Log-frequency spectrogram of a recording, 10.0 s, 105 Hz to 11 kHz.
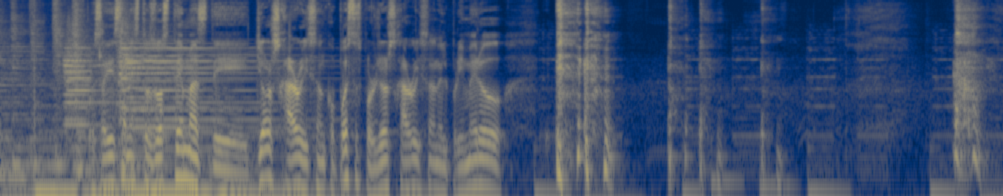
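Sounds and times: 
speech: 0:00.9 - 0:07.3
person having a short coughing fit: 0:05.6 - 0:07.9, 0:09.5 - 0:10.0.

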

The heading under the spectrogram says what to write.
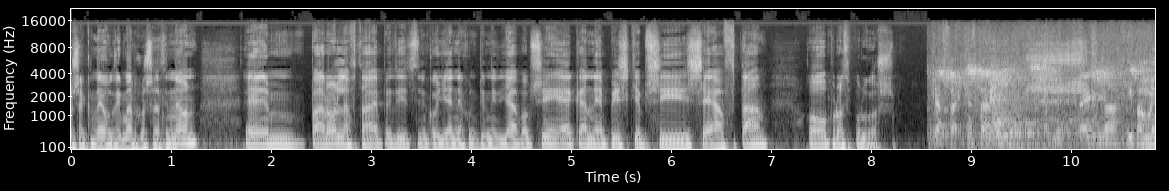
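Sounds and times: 
speech: 0:00.0 - 0:10.8
sheep bleating on a dairy sheep farm: 0:09.2 - 0:10.8.

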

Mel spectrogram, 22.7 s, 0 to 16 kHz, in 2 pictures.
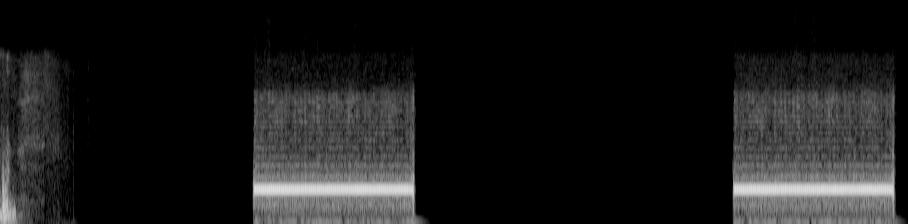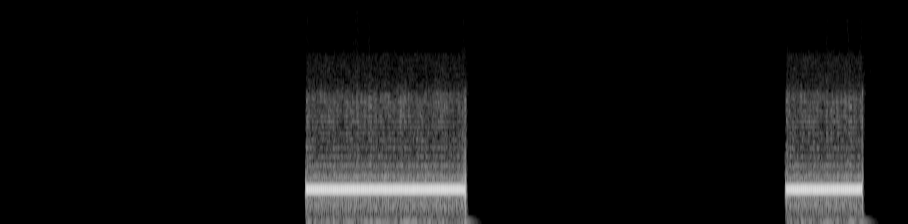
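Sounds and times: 
ringback tone on a returned telephone call: 0:03.2 - 0:05.2, 0:09.2 - 0:11.2, 0:15.2 - 0:17.2, 0:21.2 - 0:22.2.

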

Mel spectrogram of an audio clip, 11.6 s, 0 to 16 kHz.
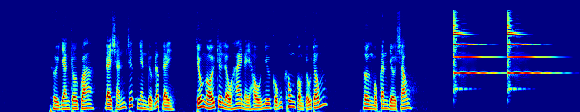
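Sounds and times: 
speech: 0:01.0 - 0:06.6, 0:07.2 - 0:08.4
loud ringing bell strikes in an auction hall: 0:09.1 - 0:11.5.

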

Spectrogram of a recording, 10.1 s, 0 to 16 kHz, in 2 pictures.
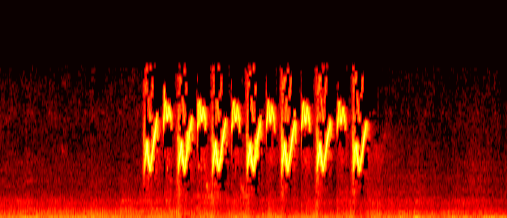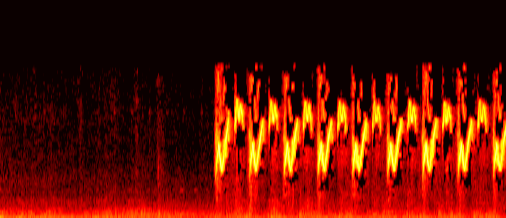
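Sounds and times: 
cinereous tit singing high clipped two-note whistles: 0:01.4 - 0:03.7, 0:07.2 - 0:10.1.

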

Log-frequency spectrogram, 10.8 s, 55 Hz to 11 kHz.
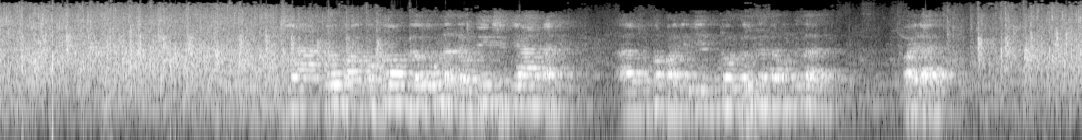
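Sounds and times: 
audience applause at a Buddhist dharma assembly in San Jose: 0:00.0 - 0:04.0, 0:09.5 - 0:10.8
speech: 0:02.9 - 0:08.4, 0:09.0 - 0:09.7.

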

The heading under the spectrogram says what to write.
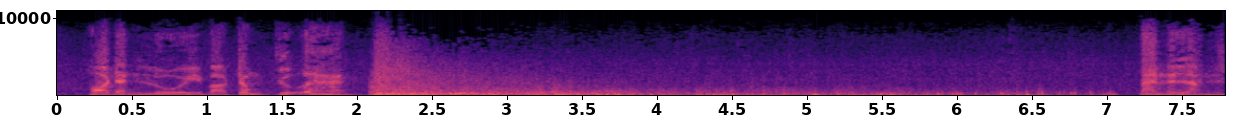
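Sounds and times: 
heavy rain: 0:00.0 - 0:07.7
speech: 0:00.2 - 0:02.8, 0:07.4 - 0:07.7
rumbling thunder: 0:02.1 - 0:07.2.

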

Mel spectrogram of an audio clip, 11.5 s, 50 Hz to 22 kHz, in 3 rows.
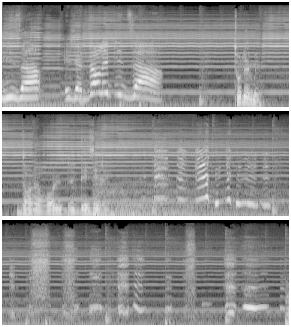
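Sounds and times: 
child imitating crying with wails and sobs: 0:00.0 - 0:02.2, 0:05.8 - 0:11.4
speech: 0:00.5 - 0:05.4.

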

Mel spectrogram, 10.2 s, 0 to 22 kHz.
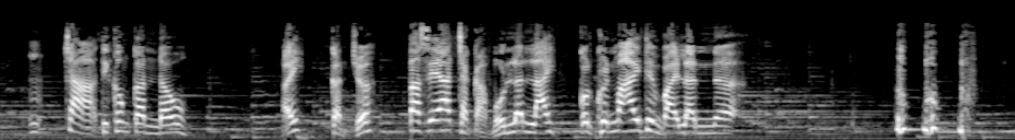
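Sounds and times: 
speech: 0:00.3 - 0:02.0, 0:02.8 - 0:07.5
man coughing coarsely: 0:09.0 - 0:09.9.

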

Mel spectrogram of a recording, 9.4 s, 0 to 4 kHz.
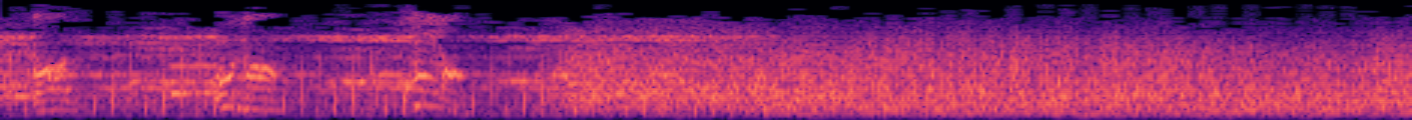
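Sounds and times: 
person speaking: 0:00.0 - 0:03.2
synthetic tones: 0:00.0 - 0:05.5
Atlas rocket engines roaring at launch: 0:00.0 - 0:09.4.

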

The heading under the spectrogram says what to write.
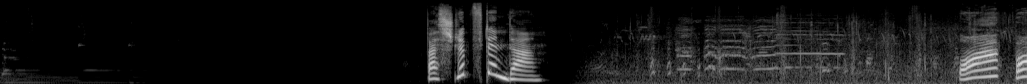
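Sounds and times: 
speech: 0:04.3 - 0:05.5, 0:09.6 - 0:10.2
flock of domestic chickens clucking: 0:05.8 - 0:10.2
rooster-like crow: 0:06.6 - 0:08.7.

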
